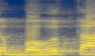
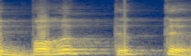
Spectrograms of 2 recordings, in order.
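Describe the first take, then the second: First: బహుతా with a long aa after t; wrong full ending. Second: బహుత్ ending on a bare త్; cut-off final t. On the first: Teacher shows what to avoid, బహుతా ending in taa. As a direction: open the end of బహుతా into a full syllable. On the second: Teacher drills the right ending, బహుత్ closed on త్. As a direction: stop బహుత్ at the t and repeat that t. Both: Shown as a demonstration. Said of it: "బహుతా అనకూడదు".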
